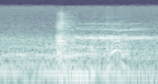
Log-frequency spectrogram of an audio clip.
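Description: Steady low road and engine rumble of a moving car, heard from inside the cabin. Just under a second in comes a sudden sharp noise, followed by about a second of higher steady tones.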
